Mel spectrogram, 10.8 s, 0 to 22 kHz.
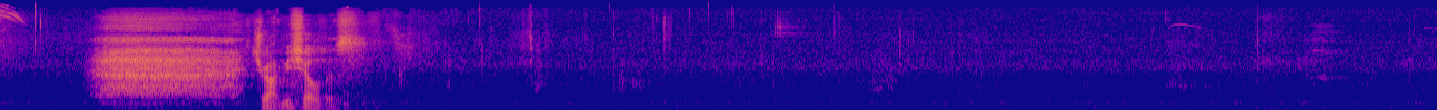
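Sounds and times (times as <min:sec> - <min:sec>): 
deep breath drawn in during a guided moment of quiet prayer: 0:00.7 - 0:01.9
speech: 0:02.0 - 0:02.8.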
